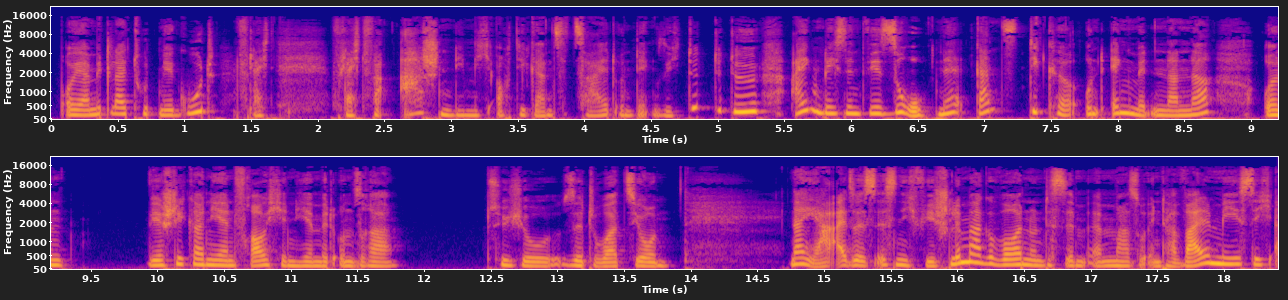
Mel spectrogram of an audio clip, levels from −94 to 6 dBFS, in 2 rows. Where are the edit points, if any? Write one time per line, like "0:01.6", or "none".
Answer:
0:01.4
